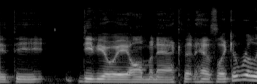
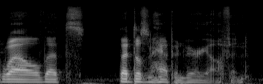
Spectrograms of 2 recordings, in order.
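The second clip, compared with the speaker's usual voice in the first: mock dismissive scoffing, brushing it off; 3 semitones lower than usual. Retelling how he reacted to the receiver prediction: imitating a scoff. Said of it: "he kind of scoffed at it as".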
